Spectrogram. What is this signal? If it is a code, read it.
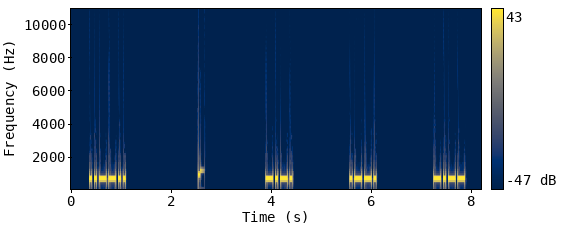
Morse code, heard as a keyed tone, about 25 wpm, spaced as for 7 wpm, 700 Hz. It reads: ? CPY
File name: Top 90 QSO Elements - 8x Character Spacing - 25wpm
